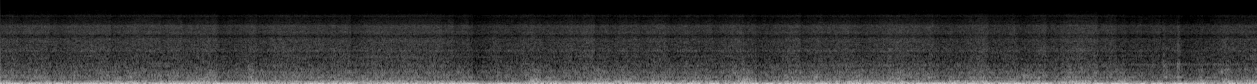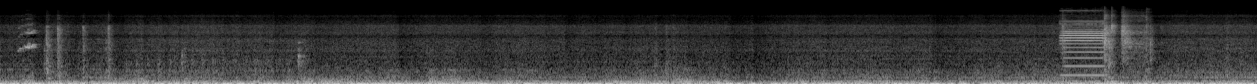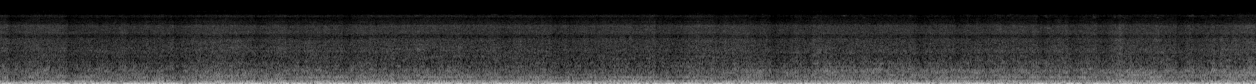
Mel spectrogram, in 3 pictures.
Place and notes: Train, Verviers - Pepinster
A ride in the driver's cabin of a Belgian AM66 electric railcar going from Verviers Central to Pepinster. Bell = green signal, buzzer = dead man's circuit. Binaural recording with Zoom H2 and OKM earmics.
